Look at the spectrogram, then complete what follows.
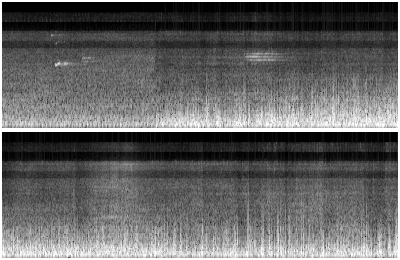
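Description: Rumbling noise of a moving vehicle mixed with wind buffeting the microphone, getting louder about three seconds in.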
